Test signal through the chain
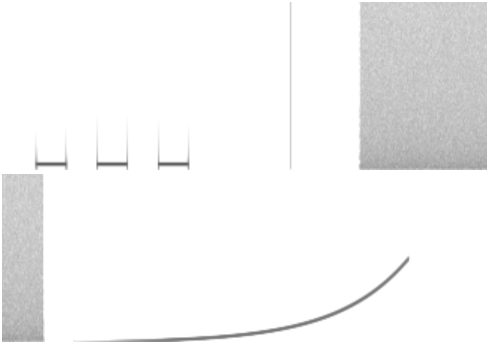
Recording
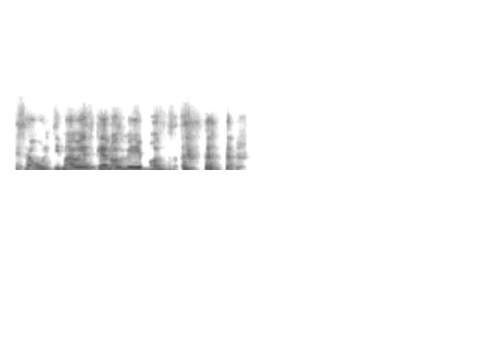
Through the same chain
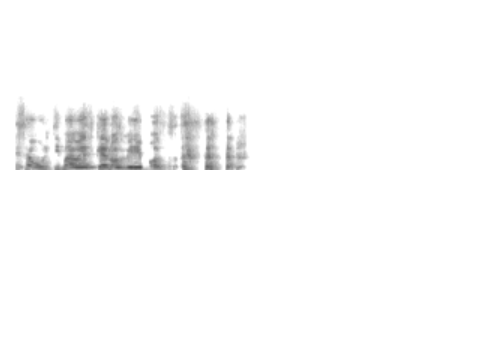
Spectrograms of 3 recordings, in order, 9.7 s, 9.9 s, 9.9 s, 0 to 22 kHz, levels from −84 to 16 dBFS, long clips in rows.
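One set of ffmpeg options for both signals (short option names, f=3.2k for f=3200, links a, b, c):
-af "highpass=f=340:w=0.5412,highpass=f=340:w=1.3066,volume=-1.5dB"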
